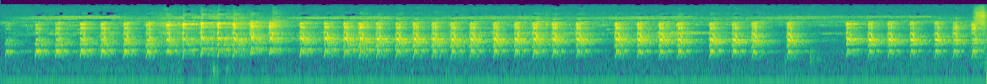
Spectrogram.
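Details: Pileated Woodpecker's long call, played for comparison with Northern Flicker: loud, ringing, clucking notes at about five per second in long runs with brief pauses, a faint low hum underneath; it also has a shorter, more outburst-like call resembling the flicker's.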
